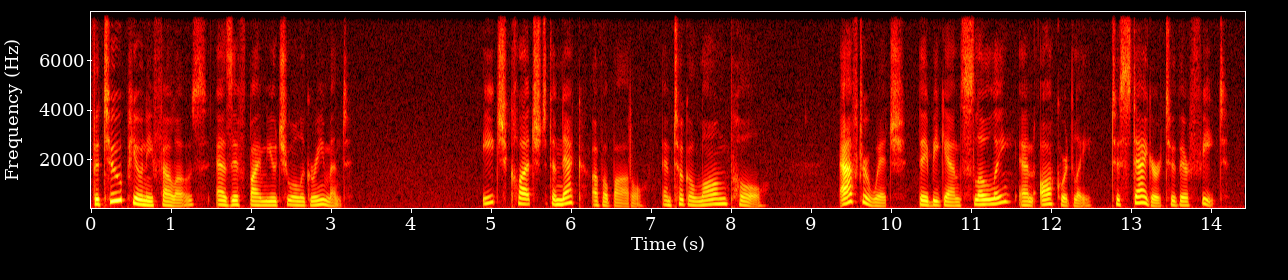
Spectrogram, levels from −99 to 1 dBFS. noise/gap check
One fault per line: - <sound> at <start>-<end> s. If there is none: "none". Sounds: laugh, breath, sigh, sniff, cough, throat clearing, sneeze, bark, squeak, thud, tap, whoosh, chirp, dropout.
none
